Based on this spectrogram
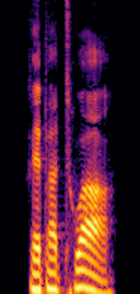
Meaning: repertoire
- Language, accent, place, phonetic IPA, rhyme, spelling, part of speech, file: German, Germany, Berlin, [ʁepɛʁˈto̯aːɐ̯], -aːɐ̯, Repertoire, noun, De-Repertoire.ogg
